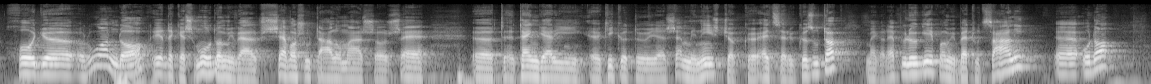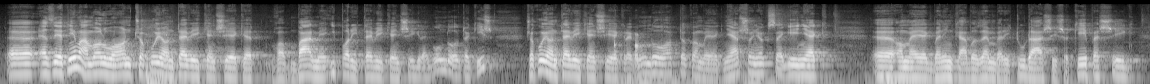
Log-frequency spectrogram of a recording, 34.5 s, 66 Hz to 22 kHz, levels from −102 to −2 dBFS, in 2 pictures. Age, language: 60-79, Hungarian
